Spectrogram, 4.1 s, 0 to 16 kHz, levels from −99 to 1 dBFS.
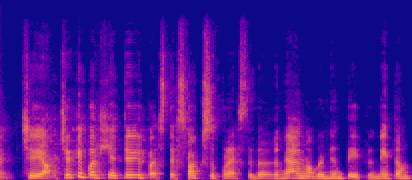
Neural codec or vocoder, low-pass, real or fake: codec, 44.1 kHz, 3.4 kbps, Pupu-Codec; 14.4 kHz; fake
